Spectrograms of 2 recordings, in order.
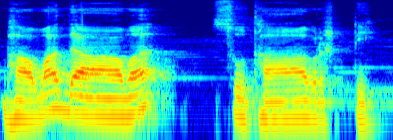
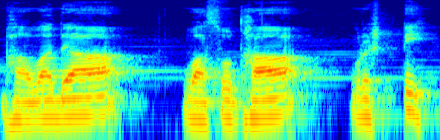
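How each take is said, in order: First: The phrase is broken after bhavadava. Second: The phrase is broken after bhavada. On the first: The speaker calls it right. "അതങ്ങനെയല്ല" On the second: The speaker calls it wrong. "ചിലരെങ്കിലും ഭവദാ വസുധാ വൃഷ്ടി എന്ന് ചൊല്ലാറുണ്ട്. അതങ്ങനെയല്ല"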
